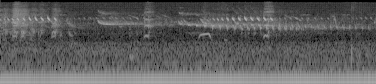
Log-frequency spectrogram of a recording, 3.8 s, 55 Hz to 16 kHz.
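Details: Shrill, rapid twittering runs of high notes from a pied kingfisher at Gowrie dam waterhole, Djuma Game Reserve, Sabi Sand, South Africa, at 05:11 on 18 December 2021, with a few falling whistles over a steady low rumble.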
